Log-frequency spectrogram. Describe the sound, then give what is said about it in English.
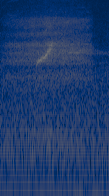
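A soft breath drawn in through the nose during a belly-breathing exercise: one faint, hissing inhale that swells and fades, with no voice. “Inhale through the nose. And exhale. Two more. Inhale.”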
